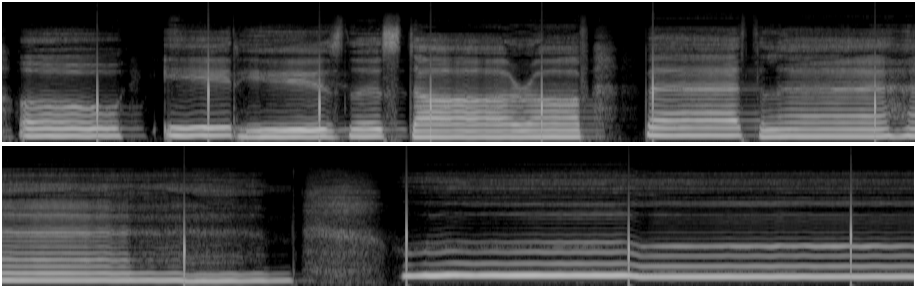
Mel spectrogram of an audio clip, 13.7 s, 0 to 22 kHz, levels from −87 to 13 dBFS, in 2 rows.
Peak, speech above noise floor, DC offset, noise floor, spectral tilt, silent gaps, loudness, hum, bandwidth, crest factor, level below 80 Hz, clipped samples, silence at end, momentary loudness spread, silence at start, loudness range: -2 dBFS; 24 dB; under 0.1%; -46 dBFS; -6.5 dB/octave; none; -23 LUFS; none; 11.5 kHz; 22 dB; -60 dBFS; under 0.1%; 0 s; 8 LU; 0 s; 4 LU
